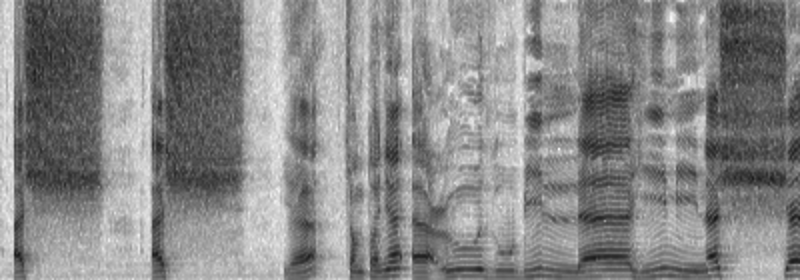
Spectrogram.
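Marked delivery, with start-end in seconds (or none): 0.1-2.5 ASH with a long, airy hushing SH; flowing shin. Shown as a demonstration. Teacher showing airflow on shin, drawn-out hissed SH in ASH. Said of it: "muncullah sifat namanya ar-rakhawa". 4.1-7.9 slow chant, holding the SH of MINASY; flowing shin in recitation. Shown as a demonstration. Teacher giving an example of shin, slow recitation with SH drawn out. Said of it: "muncullah sifat namanya ar-rakhawa".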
